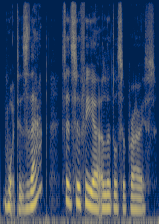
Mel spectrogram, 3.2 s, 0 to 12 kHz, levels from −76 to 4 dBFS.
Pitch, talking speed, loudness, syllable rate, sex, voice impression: 190 Hz, 150 wpm, -17 LUFS, 4.6 syllables/s, female, feminine, middle-aged, slightly relaxed, bright, slightly hard, slightly muffled, slightly raspy, intellectual, friendly, reassuring, kind, slightly modest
